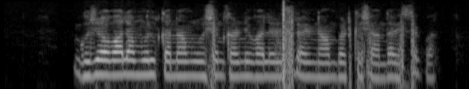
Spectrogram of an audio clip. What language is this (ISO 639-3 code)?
urd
